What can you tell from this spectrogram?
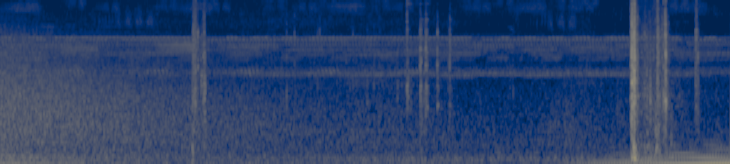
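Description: Crickets chirping steadily in a quiet night ambience, with a few faint clicks and one sharp click near the end, as a low drone swells in.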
